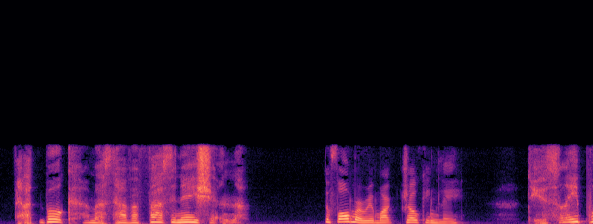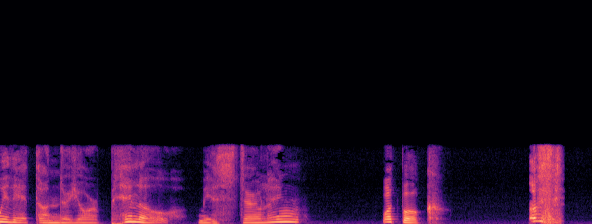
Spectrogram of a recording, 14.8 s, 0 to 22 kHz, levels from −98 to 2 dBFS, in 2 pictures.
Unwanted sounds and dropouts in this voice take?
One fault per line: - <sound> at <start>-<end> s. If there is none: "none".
- sneeze at 14.0-14.5 s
